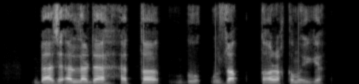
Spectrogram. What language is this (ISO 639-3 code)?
uig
